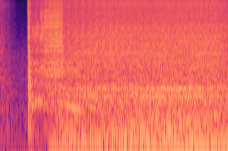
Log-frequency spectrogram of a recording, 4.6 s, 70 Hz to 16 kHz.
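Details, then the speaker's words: 1985 Ford Bronco V8, cold, after vacuum advance line reconnected, before new plugs and timing check: starts quickly and settles to a fairly steady even idle; noticeably better. "that sounded a little bit better let's move on now to putting in new spark plugs"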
